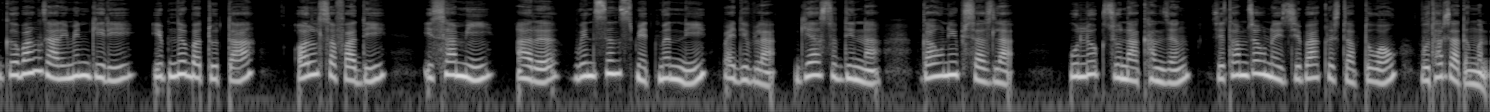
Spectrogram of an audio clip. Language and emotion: Bodo, neutral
